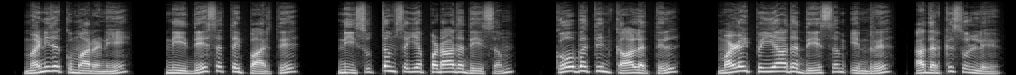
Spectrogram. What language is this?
Tamil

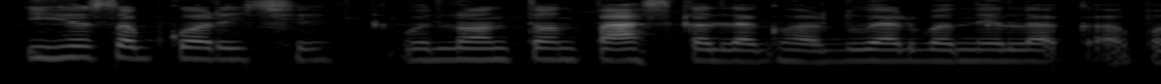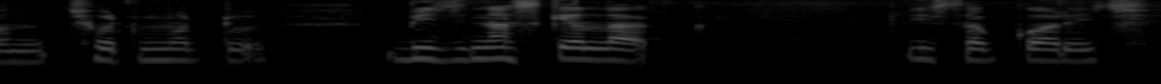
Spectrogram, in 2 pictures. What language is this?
Maithili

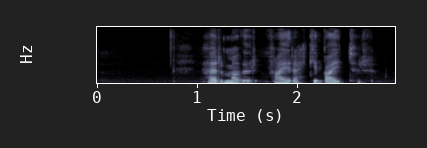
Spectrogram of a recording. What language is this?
Icelandic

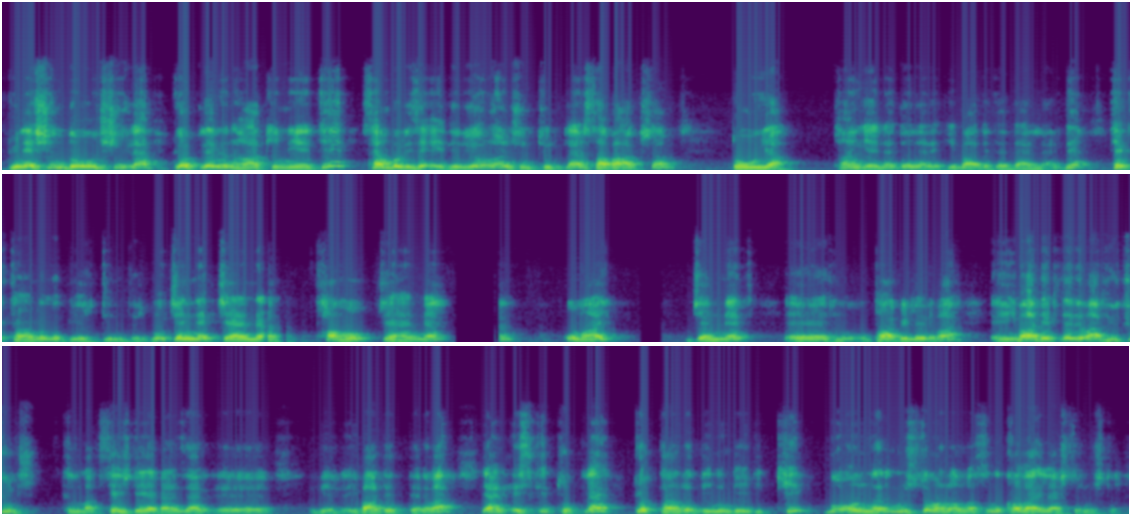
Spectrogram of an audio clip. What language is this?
Turkish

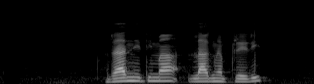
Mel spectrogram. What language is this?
Nepali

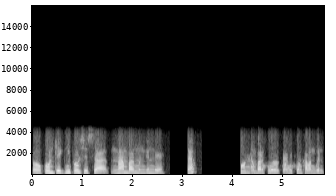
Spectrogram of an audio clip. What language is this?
Bodo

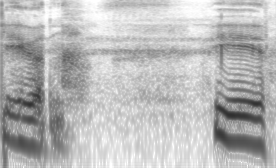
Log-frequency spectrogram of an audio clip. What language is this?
Dogri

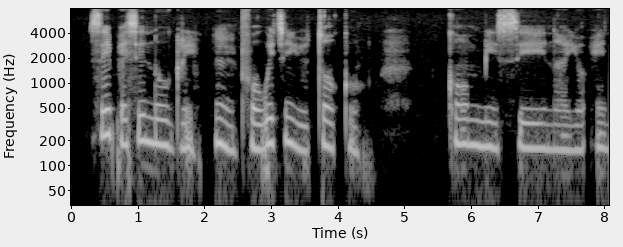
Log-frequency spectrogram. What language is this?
Nigerian Pidgin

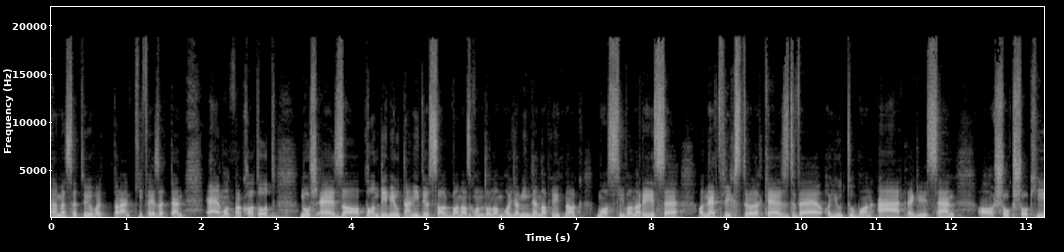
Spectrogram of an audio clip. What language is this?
Hungarian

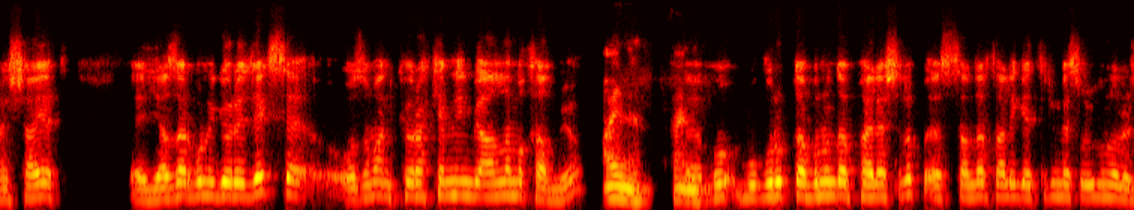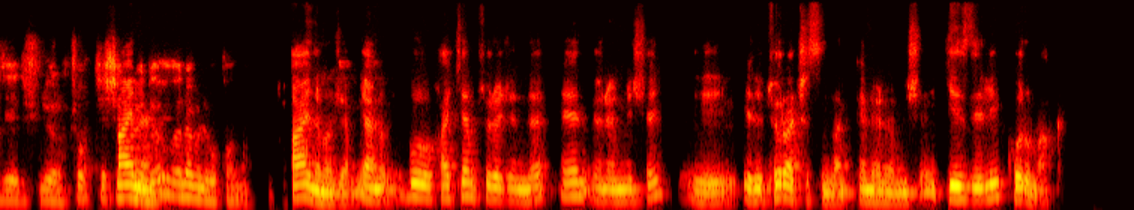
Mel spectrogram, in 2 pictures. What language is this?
Turkish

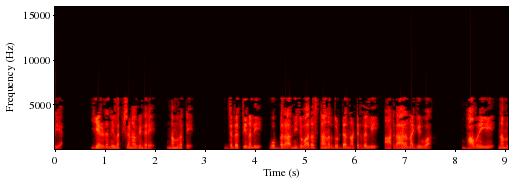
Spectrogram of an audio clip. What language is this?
Kannada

